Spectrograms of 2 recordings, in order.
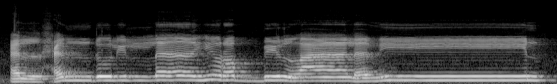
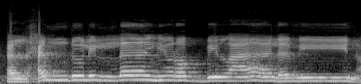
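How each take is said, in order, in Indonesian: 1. Dibaca dengan lambat dan vokal panjang. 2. Dibaca dengan kecepatan sedang. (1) "kita baca dengan enam harakat, bacaan slow" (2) "baca agak laju sedikit"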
